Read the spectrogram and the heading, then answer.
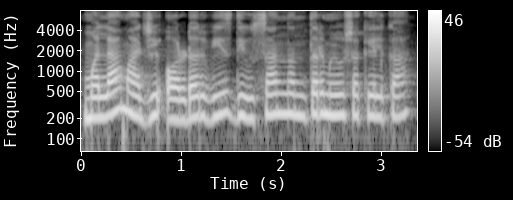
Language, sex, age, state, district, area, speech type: Marathi, female, 30-45, Maharashtra, Pune, urban, read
